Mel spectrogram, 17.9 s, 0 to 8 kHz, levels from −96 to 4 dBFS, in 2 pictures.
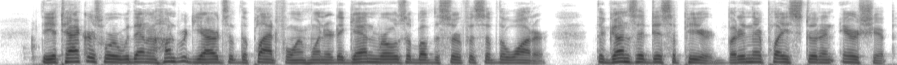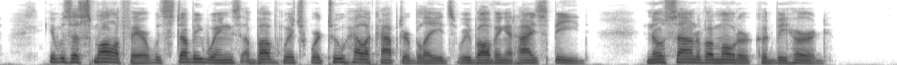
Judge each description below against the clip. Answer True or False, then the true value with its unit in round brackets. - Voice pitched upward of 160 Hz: False (130 Hz)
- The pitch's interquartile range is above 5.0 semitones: False (3.3 semitones)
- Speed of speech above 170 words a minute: True (190 wpm)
